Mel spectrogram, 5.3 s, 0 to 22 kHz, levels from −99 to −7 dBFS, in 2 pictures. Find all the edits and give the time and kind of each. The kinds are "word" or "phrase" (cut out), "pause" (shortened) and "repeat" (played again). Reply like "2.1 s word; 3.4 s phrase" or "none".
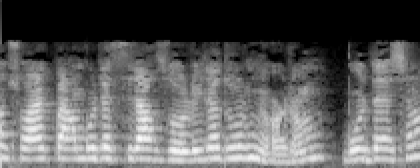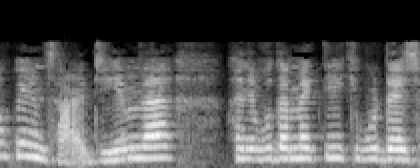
none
